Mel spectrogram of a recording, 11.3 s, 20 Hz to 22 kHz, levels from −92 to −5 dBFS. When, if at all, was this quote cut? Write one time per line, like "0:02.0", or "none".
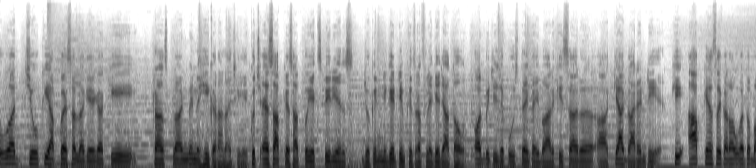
0:07.0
